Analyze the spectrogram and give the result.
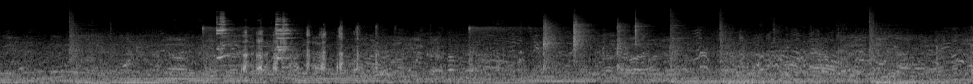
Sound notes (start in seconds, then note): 2.1 glasses clink; 2.2 men chuckle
